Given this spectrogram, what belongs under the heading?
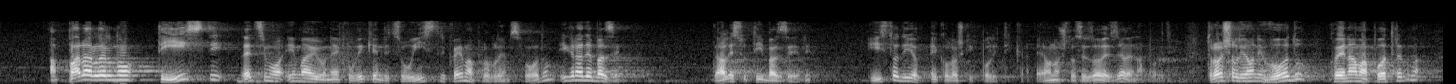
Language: Croatian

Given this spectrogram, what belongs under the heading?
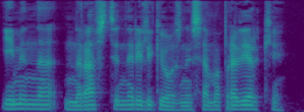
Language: Russian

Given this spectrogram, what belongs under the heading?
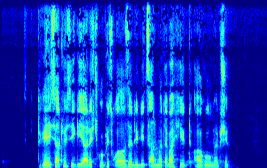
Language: Georgian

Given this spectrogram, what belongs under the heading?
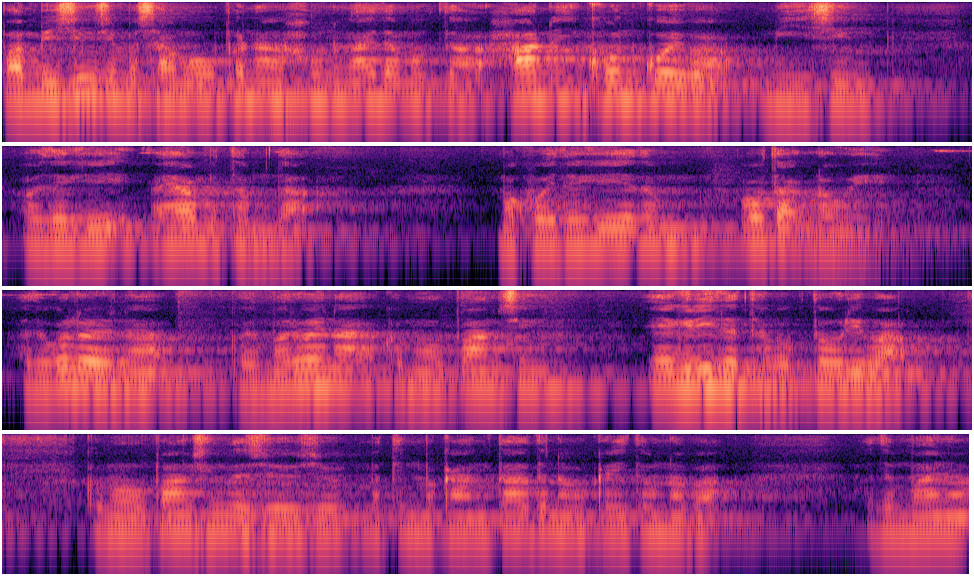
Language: Manipuri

